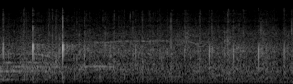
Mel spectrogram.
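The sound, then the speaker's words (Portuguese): Steady applause from a conference audience for President Luiz Inácio Lula da Silva, a dense wash of many hands clapping at moderate volume for the full stretch, with a few sharper claps standing out near the start. “Uma salva de palmas ao presidente Luiz Inácio Lula da Silva.”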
